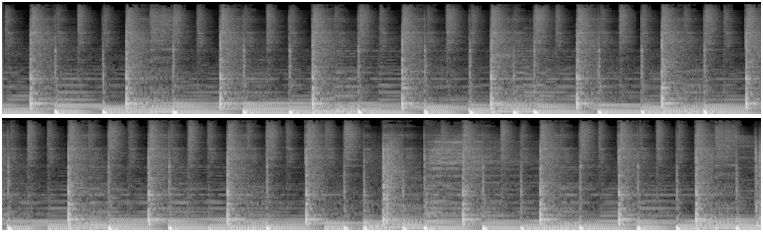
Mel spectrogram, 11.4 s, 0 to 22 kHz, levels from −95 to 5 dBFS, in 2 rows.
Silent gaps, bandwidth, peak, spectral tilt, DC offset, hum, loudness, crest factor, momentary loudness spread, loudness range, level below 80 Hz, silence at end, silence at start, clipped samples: none; 19.5 kHz; 0 dBFS; -6 dB/octave; under 0.1%; none; -17 LUFS; 14 dB; 4 LU; 1 LU; -18 dBFS; 0 s; 0 s; 0.2%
